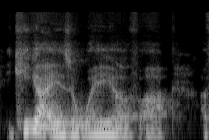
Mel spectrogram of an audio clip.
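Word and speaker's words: ikigai: Japanese word is on the left the English pronunciation is on the right a key guy a key guy is a way of of helping a person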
